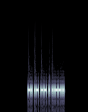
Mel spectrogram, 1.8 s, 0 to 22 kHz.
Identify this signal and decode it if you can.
Morse code, heard as a keyed tone, about 77 wpm, 700 Hz. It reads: NAME?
